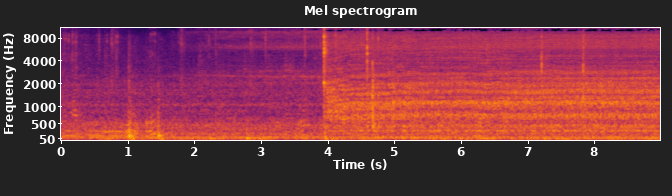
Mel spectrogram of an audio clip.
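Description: Small metal tools clink and tap against a hard surface.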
